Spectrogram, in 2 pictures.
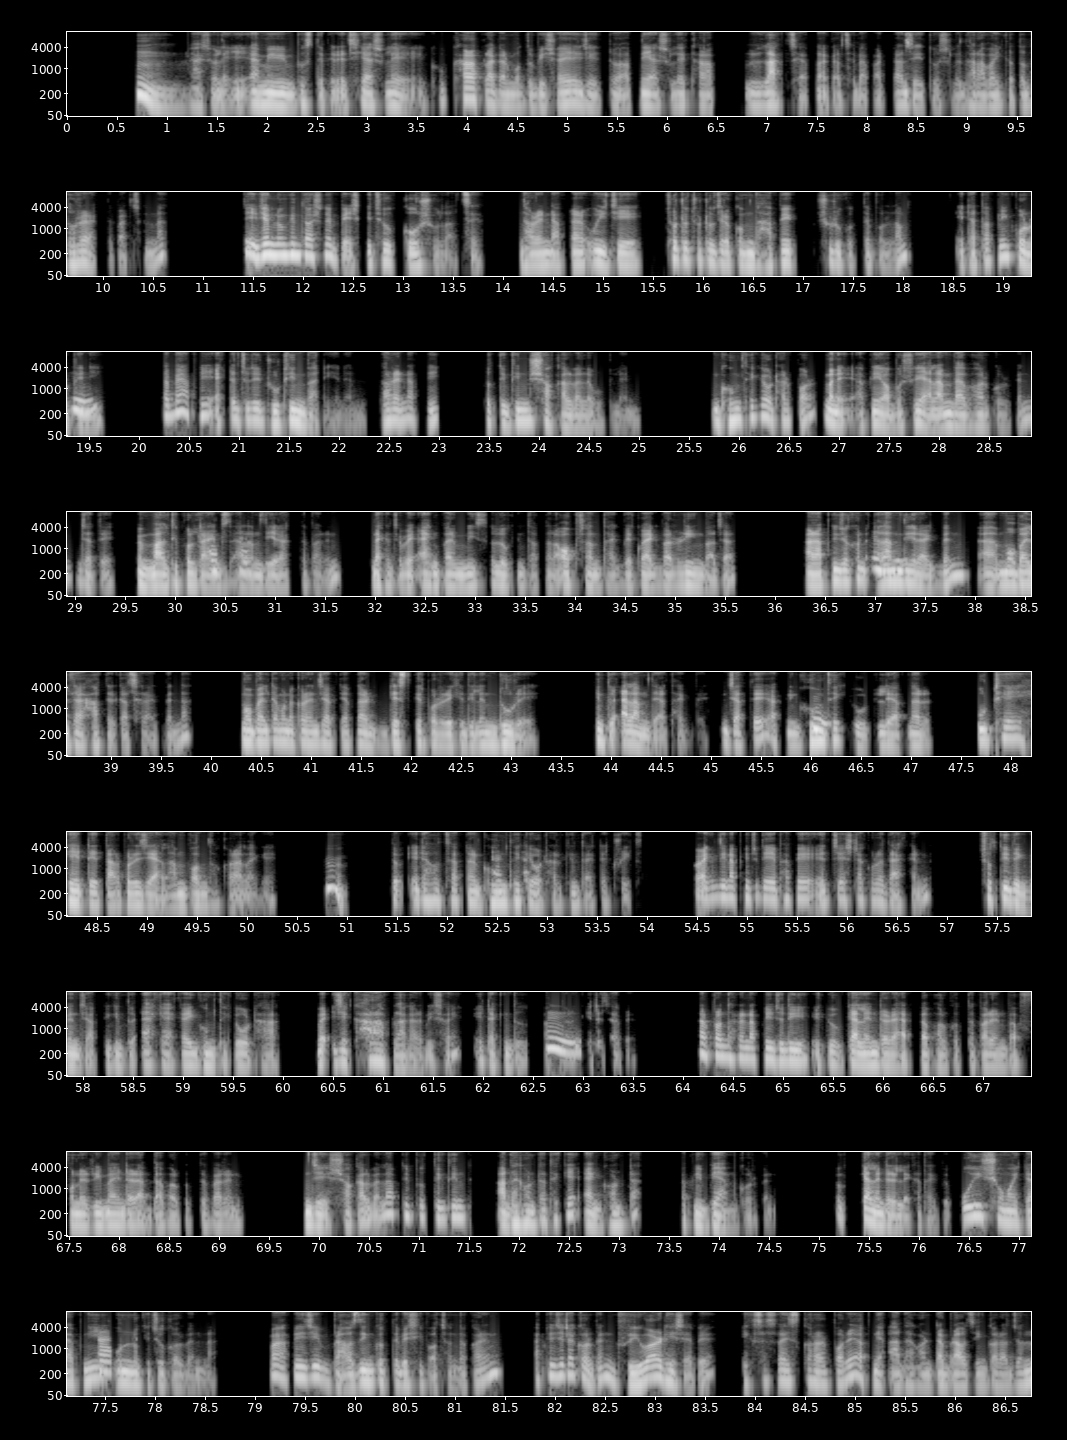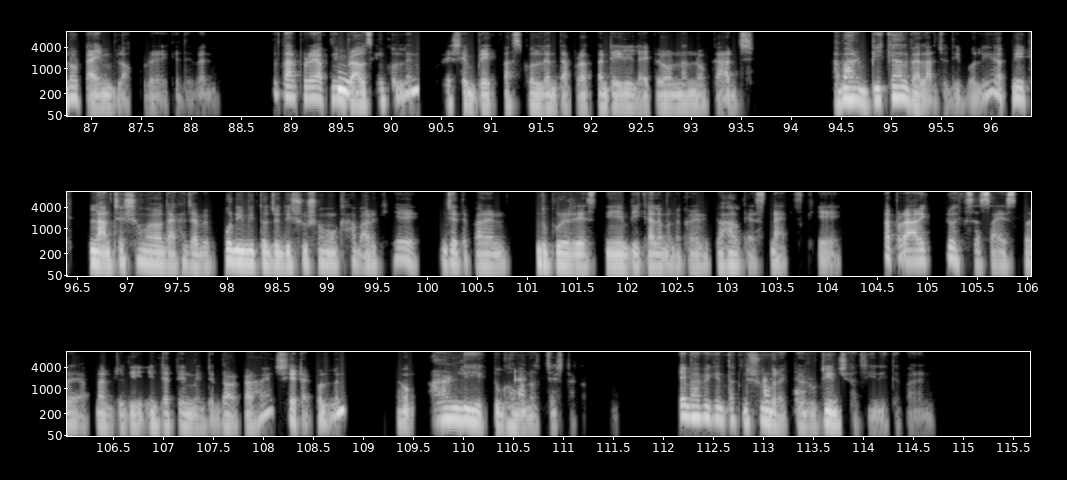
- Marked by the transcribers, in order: tapping; "আসলেই" said as "হাসলেই"; in English: "multiple times"; lip smack; in English: "option"; in English: "desk"; in English: "tricks"; trusting: "কয়েকদিন আপনি যদি এভাবে এ … আপনার কেটে যাবে"; in English: "reward"; in English: "time block"; in English: "breakfast"; in English: "daily life"; in English: "lunch"; "পরিমিত" said as "পনিমিত"; in English: "snacks"; in English: "entertainment"; in English: "early"
- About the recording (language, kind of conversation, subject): Bengali, advice, দৈনন্দিন রুটিনে আগ্রহ হারানো ও লক্ষ্য স্পষ্ট না থাকা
